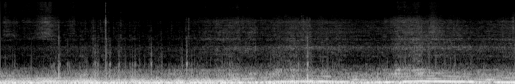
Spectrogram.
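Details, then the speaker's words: 1997 VW Vento (Mk3 Jetta) automatic after a gearbox service with fluid drain and new filter and gasket (old filter found fallen off): revs climb and fall under load with no upshift. Stuck in first gear only, no reverse. "No, now I don't even have second. No, I have none. Are you kidding me? I've only got first."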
